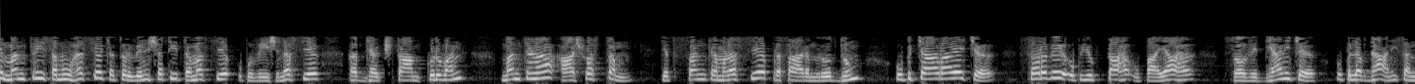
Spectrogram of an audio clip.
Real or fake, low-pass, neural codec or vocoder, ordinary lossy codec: real; 3.6 kHz; none; none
